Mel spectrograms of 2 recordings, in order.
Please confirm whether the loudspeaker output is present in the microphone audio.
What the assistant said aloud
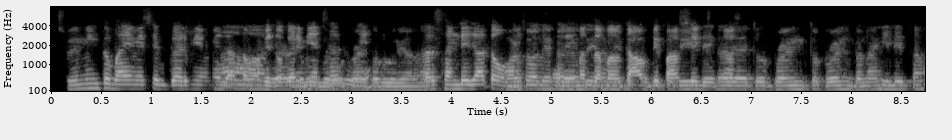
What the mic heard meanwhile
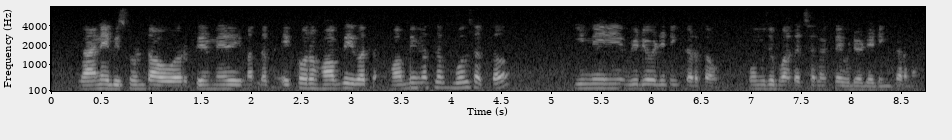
No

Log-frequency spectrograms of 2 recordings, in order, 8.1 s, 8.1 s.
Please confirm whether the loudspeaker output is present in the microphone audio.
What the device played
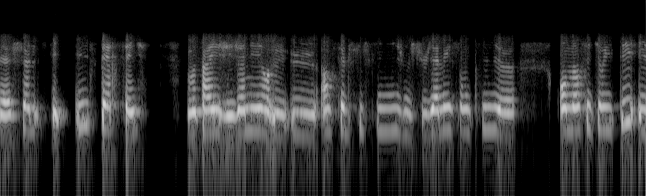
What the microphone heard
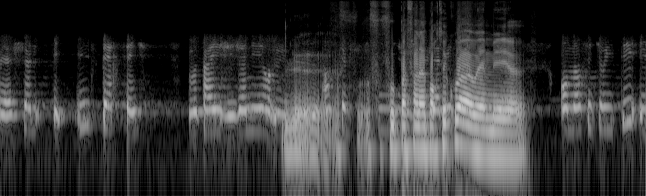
Yes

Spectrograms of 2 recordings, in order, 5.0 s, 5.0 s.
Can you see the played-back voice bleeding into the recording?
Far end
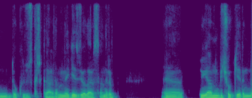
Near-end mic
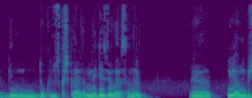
Yes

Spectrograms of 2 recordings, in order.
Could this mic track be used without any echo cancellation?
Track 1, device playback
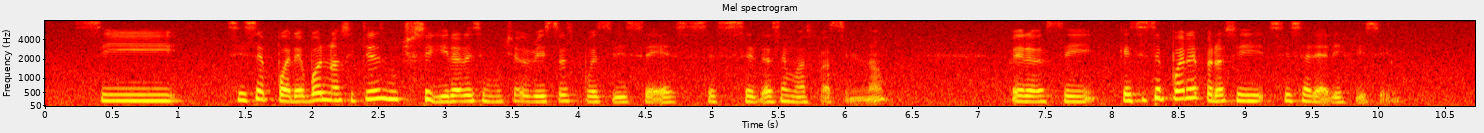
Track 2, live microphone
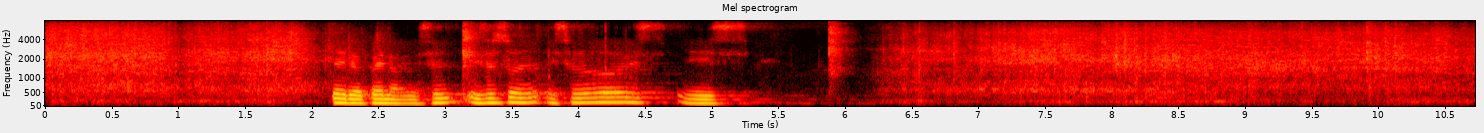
Yes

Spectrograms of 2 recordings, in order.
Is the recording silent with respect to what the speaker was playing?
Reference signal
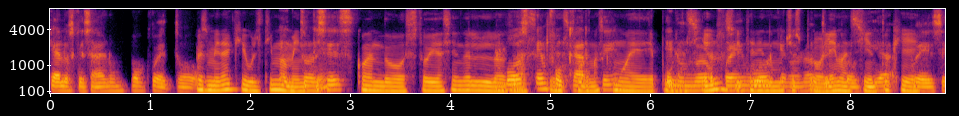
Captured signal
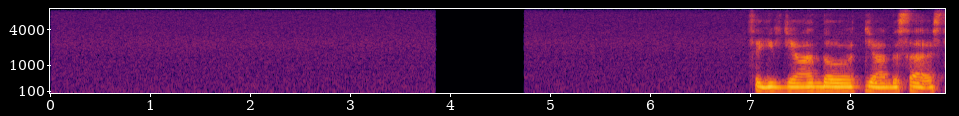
Yes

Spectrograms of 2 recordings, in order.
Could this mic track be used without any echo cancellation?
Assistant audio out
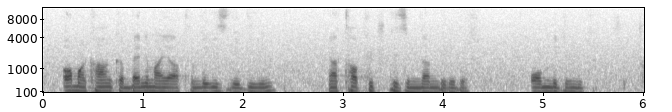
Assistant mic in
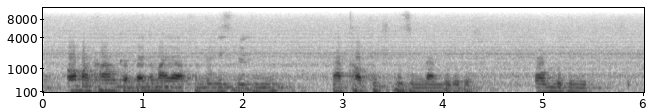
No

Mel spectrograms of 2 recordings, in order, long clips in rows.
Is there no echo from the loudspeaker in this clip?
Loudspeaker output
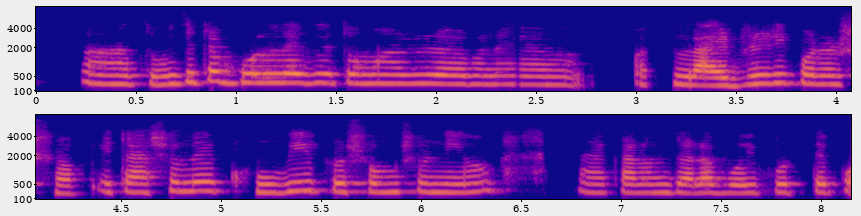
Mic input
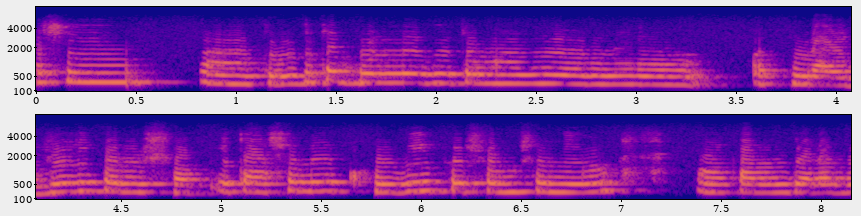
No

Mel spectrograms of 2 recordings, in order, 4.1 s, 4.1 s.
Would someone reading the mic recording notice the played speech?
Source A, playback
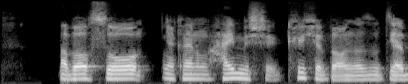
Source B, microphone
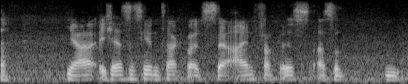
No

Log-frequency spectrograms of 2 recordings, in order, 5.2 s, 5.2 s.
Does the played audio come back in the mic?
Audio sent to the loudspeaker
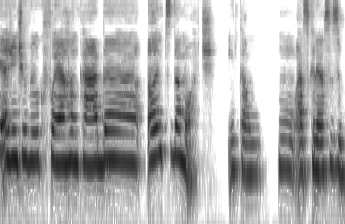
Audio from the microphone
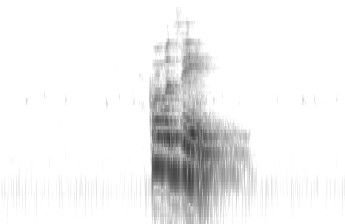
No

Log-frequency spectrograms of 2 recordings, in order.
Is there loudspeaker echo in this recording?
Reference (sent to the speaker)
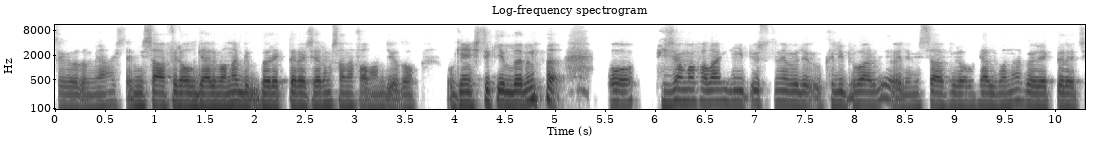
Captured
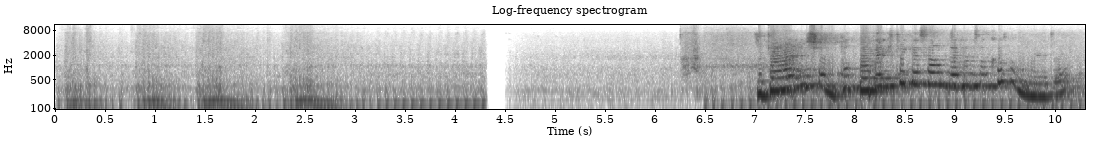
No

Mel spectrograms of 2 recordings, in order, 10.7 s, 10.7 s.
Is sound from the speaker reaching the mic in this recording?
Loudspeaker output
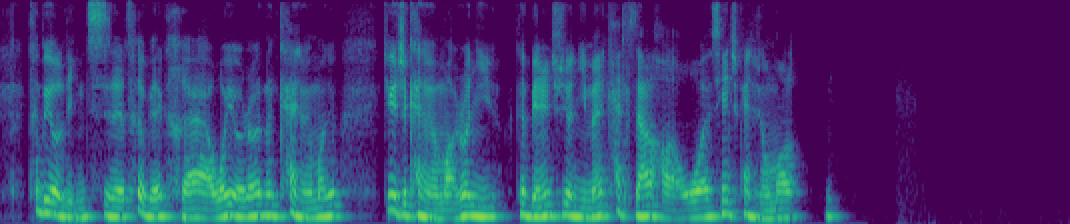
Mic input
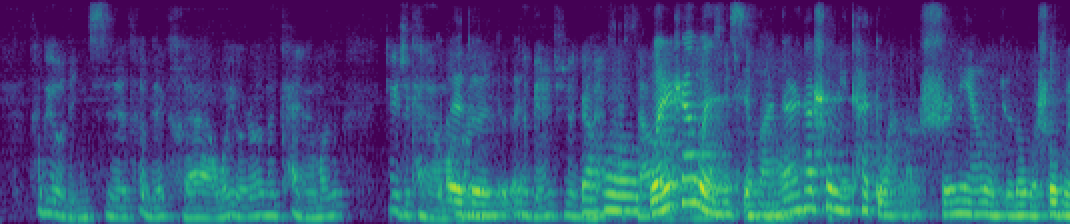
Yes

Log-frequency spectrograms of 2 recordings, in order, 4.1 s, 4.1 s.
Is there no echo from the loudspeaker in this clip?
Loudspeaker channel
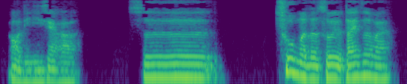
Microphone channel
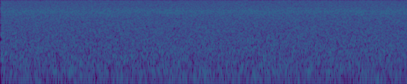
Yes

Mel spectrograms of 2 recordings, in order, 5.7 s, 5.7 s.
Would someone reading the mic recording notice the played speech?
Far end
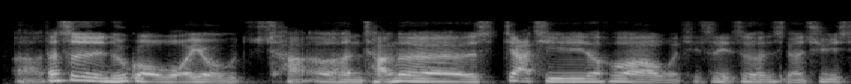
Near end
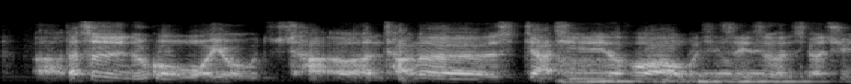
Yes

